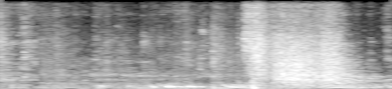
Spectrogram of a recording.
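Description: A pair of pigeons coos softly nearby, several low rounded coos over a faint background hiss, with a brief rustle near the end.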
